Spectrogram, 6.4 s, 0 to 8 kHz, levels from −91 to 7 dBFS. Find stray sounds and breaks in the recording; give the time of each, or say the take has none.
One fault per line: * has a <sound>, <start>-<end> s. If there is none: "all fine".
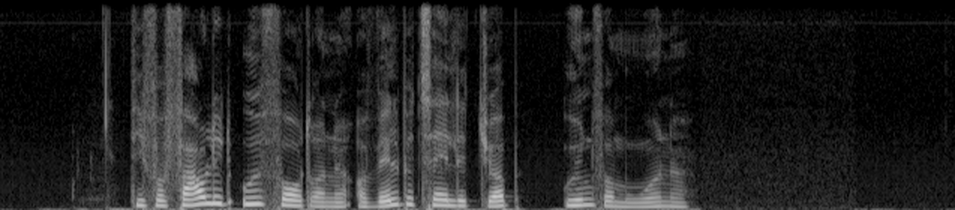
all fine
